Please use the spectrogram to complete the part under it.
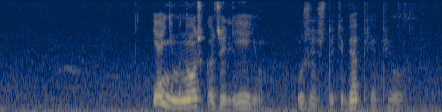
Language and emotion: Russian, sad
